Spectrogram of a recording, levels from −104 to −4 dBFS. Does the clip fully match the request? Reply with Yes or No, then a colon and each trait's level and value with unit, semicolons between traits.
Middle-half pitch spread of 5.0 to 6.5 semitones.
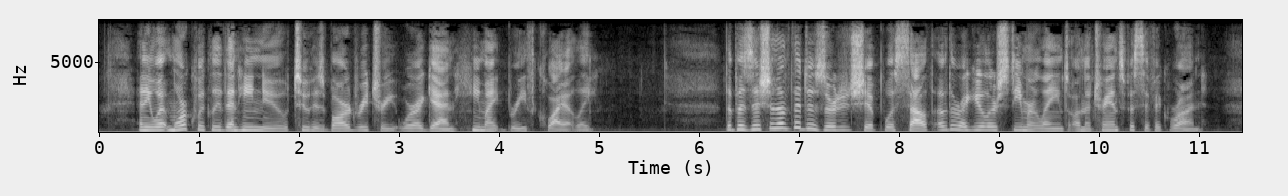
No: average, 4.3 semitones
